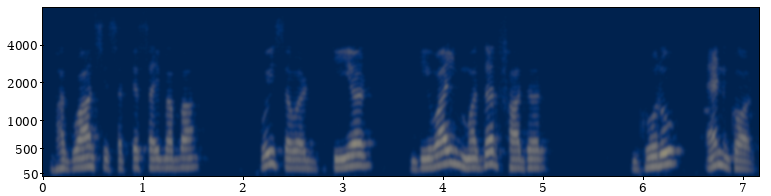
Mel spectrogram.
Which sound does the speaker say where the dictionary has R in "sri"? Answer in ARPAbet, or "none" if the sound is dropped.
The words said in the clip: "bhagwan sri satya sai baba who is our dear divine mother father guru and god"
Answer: none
